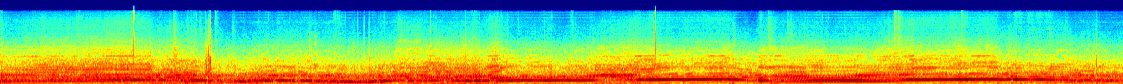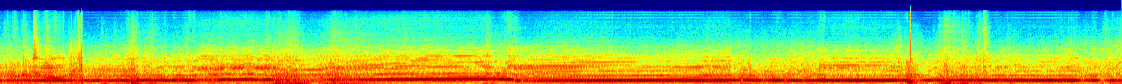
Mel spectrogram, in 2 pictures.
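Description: Honda Civic race car's engine heard from inside the cabin at racing speed, climbing in pitch under acceleration and dropping sharply several times under braking and downshifts.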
